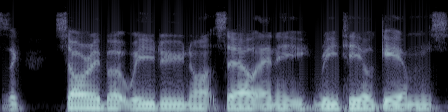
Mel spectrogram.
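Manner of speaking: very slow, flat, dead-level monotone. Retelling the till clerk's reply at the shop, in a monotone voice. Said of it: "He said in like the most monotone voice".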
